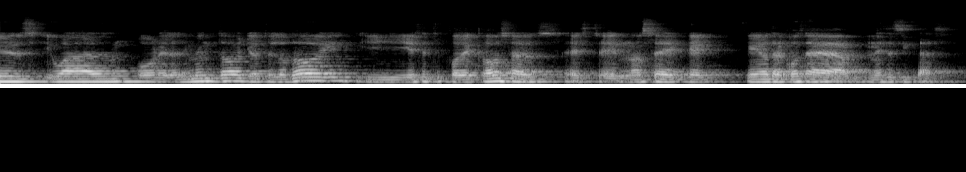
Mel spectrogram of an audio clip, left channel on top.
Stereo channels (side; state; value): right; silent; digital silence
